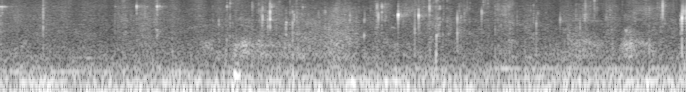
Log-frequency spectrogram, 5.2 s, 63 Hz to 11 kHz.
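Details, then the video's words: Frankie, a pet dog, getting scratches and belly rubs, makes wet licking and mouth sounds: irregular soft clicks and smacks scattered through the clip over a steady low rumble. "DOG ASMR | 7 Minutes with Frankie 🐶✨( scratching, licking/mouth sounds, belly rubs )"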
